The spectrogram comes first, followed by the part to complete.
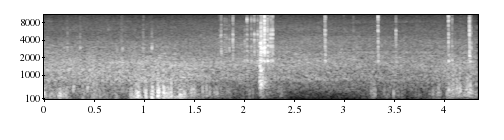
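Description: Wind buffeting the microphone over the low rumble of the departing Amtrak Pennsylvanian passenger train. There is a louder burst about a second in and a sharp click just after two seconds.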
